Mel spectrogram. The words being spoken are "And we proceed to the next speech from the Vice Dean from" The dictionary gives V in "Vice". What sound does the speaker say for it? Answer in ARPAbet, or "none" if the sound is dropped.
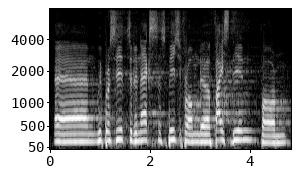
F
